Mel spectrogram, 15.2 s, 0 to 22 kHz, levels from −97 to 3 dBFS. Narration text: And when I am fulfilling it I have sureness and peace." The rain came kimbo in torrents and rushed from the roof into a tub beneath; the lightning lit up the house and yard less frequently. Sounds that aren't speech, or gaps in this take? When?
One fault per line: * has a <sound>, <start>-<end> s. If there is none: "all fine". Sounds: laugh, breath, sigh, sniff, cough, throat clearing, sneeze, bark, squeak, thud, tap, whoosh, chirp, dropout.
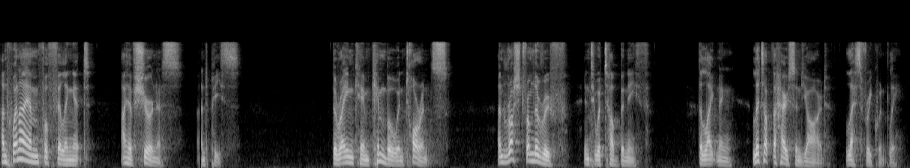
* has a dropout, 3.3-3.4 s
